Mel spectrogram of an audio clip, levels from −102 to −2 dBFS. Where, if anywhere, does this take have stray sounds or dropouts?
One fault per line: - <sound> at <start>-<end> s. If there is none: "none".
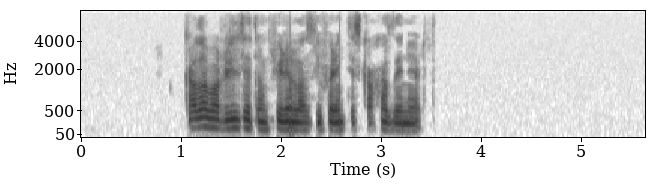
none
